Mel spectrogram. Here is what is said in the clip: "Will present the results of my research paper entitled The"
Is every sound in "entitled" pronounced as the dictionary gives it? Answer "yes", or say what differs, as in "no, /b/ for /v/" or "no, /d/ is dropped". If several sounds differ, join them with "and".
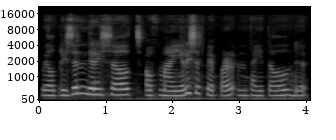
yes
